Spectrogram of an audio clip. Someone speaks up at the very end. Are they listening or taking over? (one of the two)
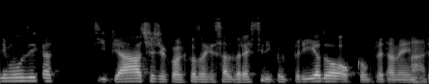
taking over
